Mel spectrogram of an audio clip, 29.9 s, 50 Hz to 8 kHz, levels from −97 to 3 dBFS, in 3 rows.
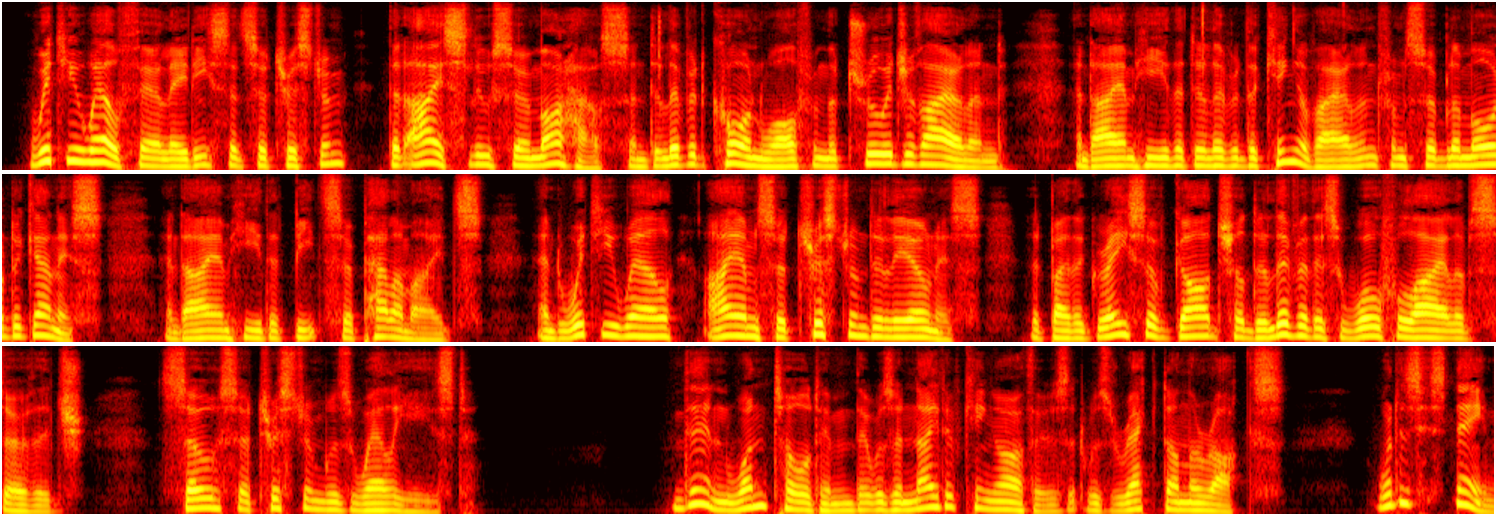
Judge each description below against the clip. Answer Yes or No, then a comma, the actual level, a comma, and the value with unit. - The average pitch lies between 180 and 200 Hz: No, medium, 140 Hz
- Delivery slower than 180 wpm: No, average, 190 wpm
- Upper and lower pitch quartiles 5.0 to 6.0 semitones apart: No, average, 4.1 semitones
